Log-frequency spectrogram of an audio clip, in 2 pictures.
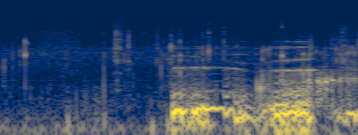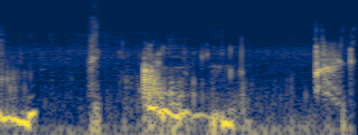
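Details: Upset, painful stomach, possibly from something eaten, while the belly is stroked clockwise: long, low gurgling growls and rumbles with a couple of separate bursts. Loud borborygmi (stomach growling).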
